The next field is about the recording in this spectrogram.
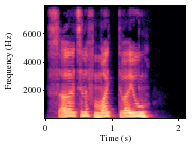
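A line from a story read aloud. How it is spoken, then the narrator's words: Cursing hiss through teeth. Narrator (Russian): чертыхается, шипит сквозь зубы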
